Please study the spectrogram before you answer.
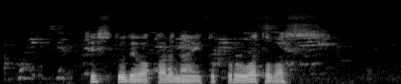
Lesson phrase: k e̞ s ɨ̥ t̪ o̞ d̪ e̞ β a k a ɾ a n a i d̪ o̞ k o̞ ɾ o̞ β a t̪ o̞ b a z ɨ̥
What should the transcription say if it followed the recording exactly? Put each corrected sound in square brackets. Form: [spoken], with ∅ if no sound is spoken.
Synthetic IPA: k e̞ s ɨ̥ t̪ o̞ d̪ e̞ β a k a ɾ a n a i [t̪] o̞ k o̞ ɾ o̞ β a t̪ o̞ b a [s] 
